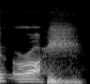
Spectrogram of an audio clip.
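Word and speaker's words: Roche: interesting name to pronounce let's say Rush and and you think that it is spelled with an Ru isn't it but this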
